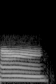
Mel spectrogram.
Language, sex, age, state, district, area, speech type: Odia, female, 60+, Odisha, Jharsuguda, rural, conversation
